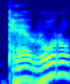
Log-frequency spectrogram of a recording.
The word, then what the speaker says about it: 대로: 대노가 대로 바뀝니다. 그래서 선생님은 대노 하신게 아니라 대로 하신 거죠. 이것도 원래는 노지만은 화름 형산 때문에 니언을 리율로 발음을 하고 있죠.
